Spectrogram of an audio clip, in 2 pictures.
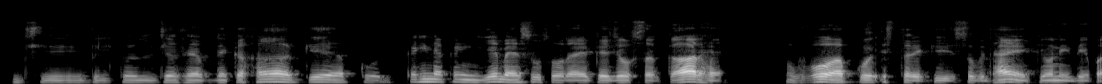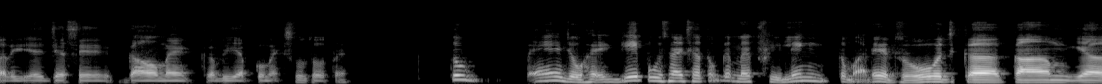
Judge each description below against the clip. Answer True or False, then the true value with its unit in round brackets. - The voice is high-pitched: False (100 Hz)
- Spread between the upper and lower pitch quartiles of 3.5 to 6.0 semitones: True (4.1 semitones)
